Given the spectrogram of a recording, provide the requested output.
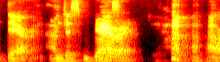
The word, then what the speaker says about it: Deran: to brother and dr duran whitney thank you john thank you so much for that introduction the only correction that i'll have is uh the pronunciation of my name is darren and everybody messes it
